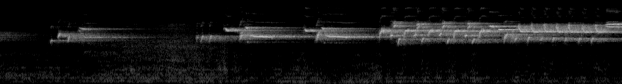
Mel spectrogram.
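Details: Goldfinch song in the Wedani style, starting with soft high notes and building into loud, dense, rapidly repeated tinkling twitters and clear whistled tones.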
